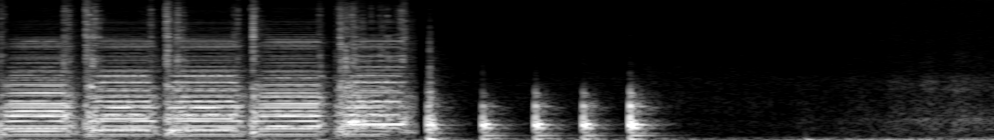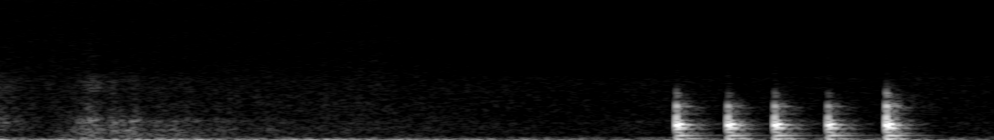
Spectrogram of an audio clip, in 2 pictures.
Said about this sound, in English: And as he approaches Coco's building and goes up the stairs, he cannot think. It's all adrenaline now. He grows nervous and knocks on Coco's door.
